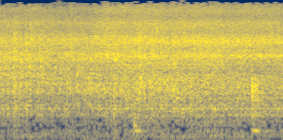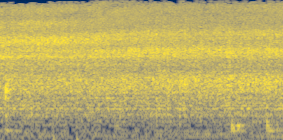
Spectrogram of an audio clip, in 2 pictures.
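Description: Onion, ginger and garlic paste sizzling in hot oil in a frying pan, a steady hiss, stirred with a wooden spatula.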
